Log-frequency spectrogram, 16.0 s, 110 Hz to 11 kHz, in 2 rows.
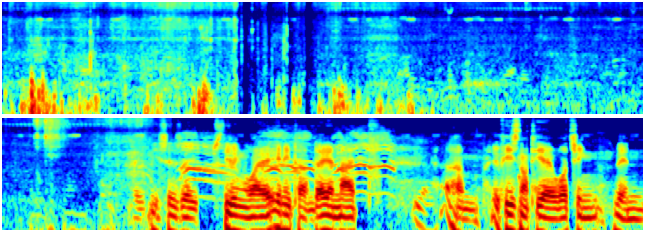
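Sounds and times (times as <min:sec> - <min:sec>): high insect chirp: 0:03.6 - 0:13.0
faint voices murmuring: 0:04.5 - 0:14.4.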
